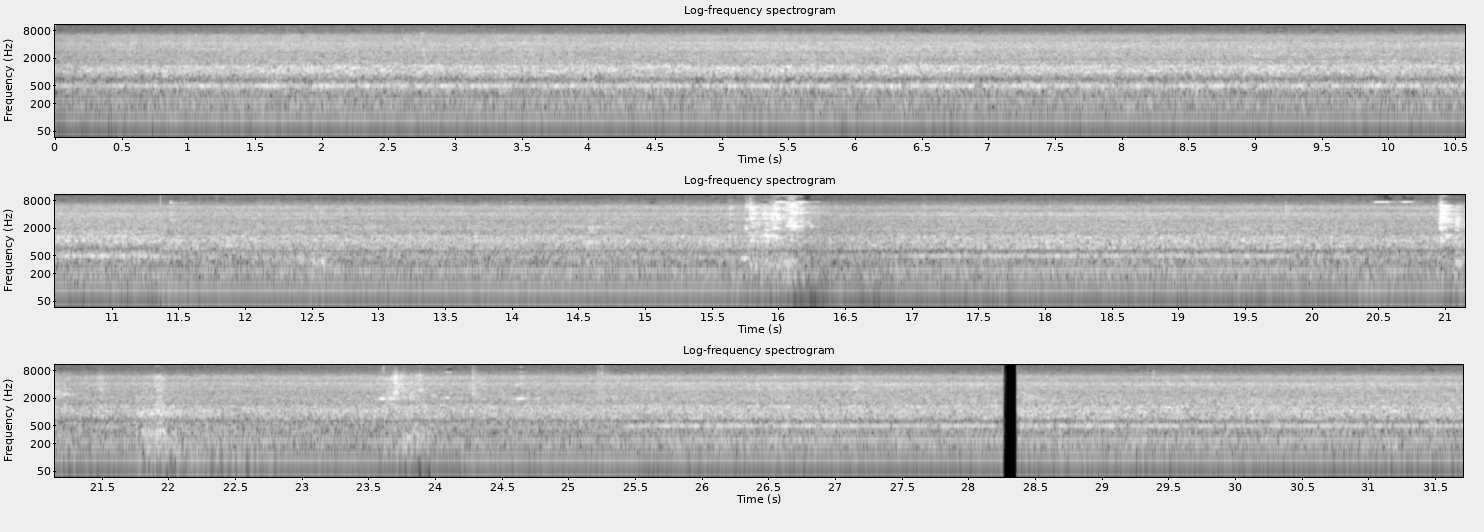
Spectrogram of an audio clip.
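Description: Tata Hitachi crawler excavator's diesel engine running steadily under hydraulic load, its tone shifting a few times as the boom and tracks work, with a few brief metallic knocks.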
